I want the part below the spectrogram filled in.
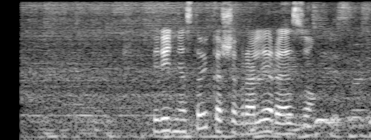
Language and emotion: Russian, neutral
